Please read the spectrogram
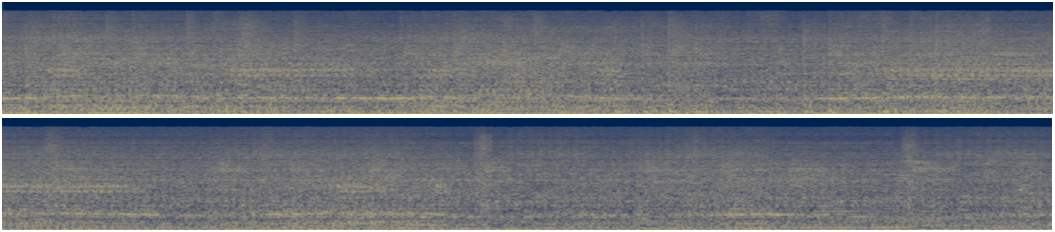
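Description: Malaguti Madison scooter's liquid-cooled engine idling steadily, a constant low rumble with a wavering higher tone above it.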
